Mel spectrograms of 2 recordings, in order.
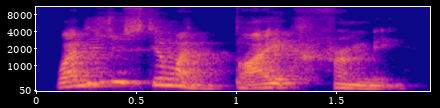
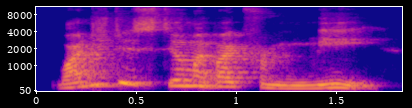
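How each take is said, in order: First: The word bike carries the main stress. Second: The word me carries the main stress. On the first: Of all things, this cherished item was the one taken. "Now the emphasis is placed on the word bike" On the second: Of all victims, this particular person was targeted. "but me?"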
